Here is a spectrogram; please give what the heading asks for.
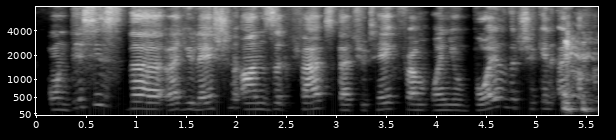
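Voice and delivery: put-on German accent. Showing how a technical cooking rule should sound, in a mock German accent. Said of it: "you need to do it with like a German accent".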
